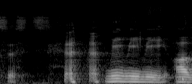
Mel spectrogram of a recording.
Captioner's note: laughs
